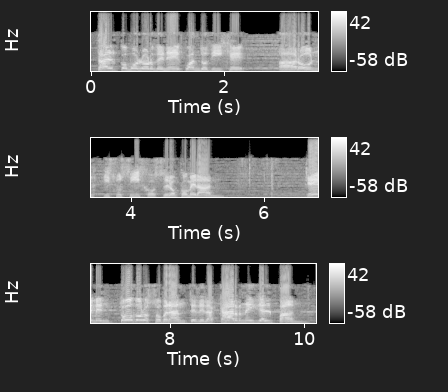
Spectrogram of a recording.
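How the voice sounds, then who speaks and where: An actor playing a commanding male religious leader who gives solemn, measured instructions in a dramatized audio Bible. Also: on the high side, bright, forceful tone.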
